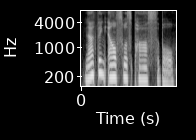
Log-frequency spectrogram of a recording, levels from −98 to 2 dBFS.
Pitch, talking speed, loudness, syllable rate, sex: 180 Hz, 125 wpm, -18 LUFS, 4.6 syllables/s, female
